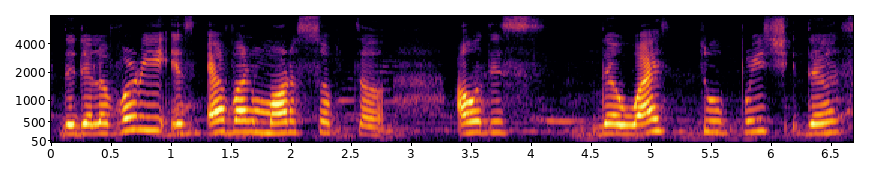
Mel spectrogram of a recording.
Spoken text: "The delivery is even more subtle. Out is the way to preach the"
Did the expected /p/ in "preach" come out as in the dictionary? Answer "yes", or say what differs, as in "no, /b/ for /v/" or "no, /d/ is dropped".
yes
